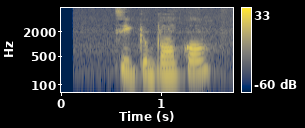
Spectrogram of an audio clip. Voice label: "tik-bãoko", Moore; large / big jar

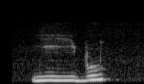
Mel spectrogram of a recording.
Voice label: "yiibu", Mooré

